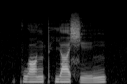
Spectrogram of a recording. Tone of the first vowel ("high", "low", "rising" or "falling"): high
